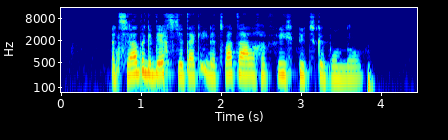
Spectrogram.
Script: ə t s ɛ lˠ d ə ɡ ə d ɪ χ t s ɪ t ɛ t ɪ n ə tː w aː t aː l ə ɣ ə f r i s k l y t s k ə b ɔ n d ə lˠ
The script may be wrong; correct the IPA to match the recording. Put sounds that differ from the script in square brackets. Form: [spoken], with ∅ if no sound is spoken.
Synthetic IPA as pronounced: ə t s ɛ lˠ d ə ɡ ə d ɪ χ t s ɪ t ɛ [k] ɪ n ə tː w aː t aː l ə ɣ ə f r i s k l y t s k ə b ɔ n d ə lˠ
